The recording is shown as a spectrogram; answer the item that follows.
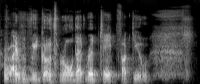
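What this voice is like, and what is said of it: Put-on German accent. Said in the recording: “my German impression.”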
